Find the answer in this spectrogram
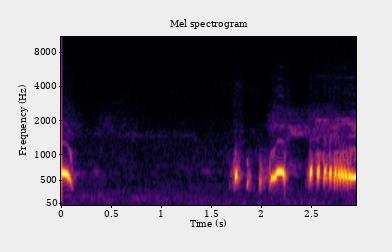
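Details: Spotted dove giving its calling and 'thúc' coos: a brief low coo cut off at the start, then after silence a stuttering run of short notes, an arched coo, and a rapid pulsed trill sliding down into a drawn-out coo.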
